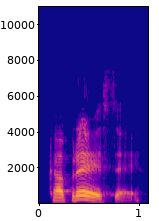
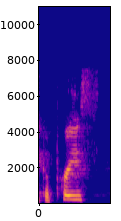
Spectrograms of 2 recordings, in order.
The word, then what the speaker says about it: caprese: say it italian friends caprese okay let me let me transport myself to italy of course what i'm talking about caprice some people say caprice it's caprese caprese i mean you can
